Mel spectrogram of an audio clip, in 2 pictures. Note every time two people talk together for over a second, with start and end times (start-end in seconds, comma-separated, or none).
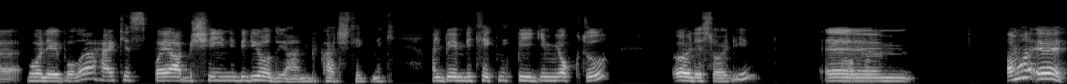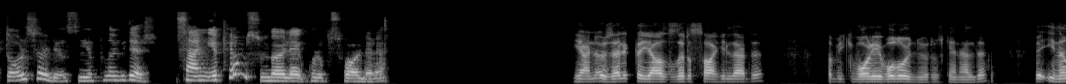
none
